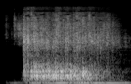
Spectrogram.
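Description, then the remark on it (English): A handful of dice rattles and clatters across a hard table, a dense burst of small clicks lasting about a second, fairly loud with no voices. “That's a lot of dice.”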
